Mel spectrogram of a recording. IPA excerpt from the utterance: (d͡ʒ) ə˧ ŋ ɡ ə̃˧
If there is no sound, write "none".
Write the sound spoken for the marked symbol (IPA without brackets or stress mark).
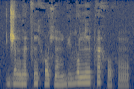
d͡ʒ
